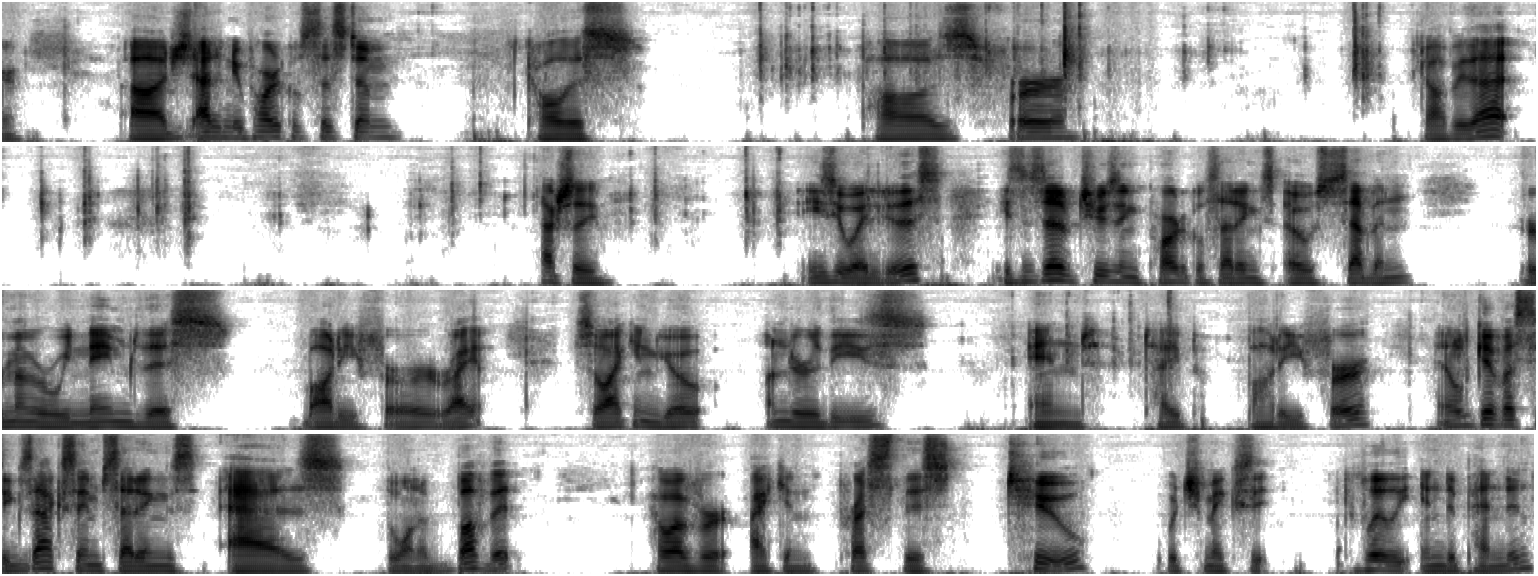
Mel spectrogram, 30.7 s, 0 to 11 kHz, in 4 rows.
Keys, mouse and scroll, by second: 0.8-5.3 drag, 6.0-9.3 drag, 15.1-16.9 drag, 17.1-21.1 drag, 24.3-26.7 middle drag, 27.9-30.6 drag.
